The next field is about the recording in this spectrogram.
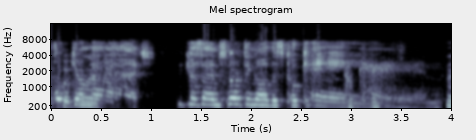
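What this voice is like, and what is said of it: Poor imitation of another person's voice. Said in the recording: “in the Dario Cueto voice... my very poor impression of Matt McCarthy's impression of Dario Cueto”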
